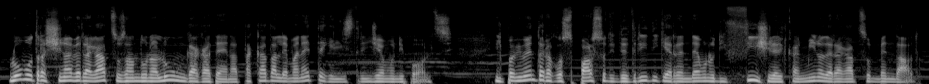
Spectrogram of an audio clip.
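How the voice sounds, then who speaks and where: A man reading a dark game story aloud in a measured, grave storytelling manner. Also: medium pitch. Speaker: let's player reading story text.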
